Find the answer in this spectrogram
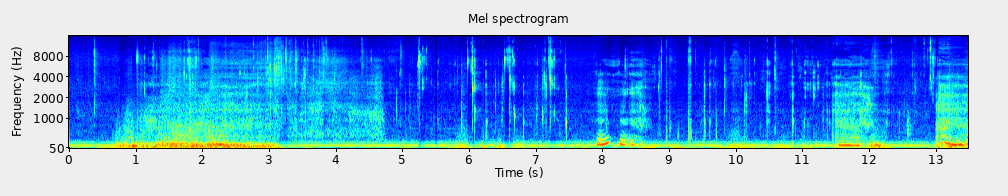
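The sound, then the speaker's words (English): Close chewing and biting of homemade banana bread, soft wet mouth sounds and small crunches coming in uneven bursts over a steady low electrical hum, with no talk. “I have a little bit of banana bread that my mom made me, and I'm just going to take it out of the wrap. Now I'm just going to place a little bit in my pie hole here.”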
